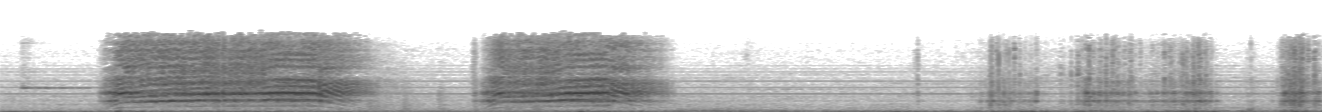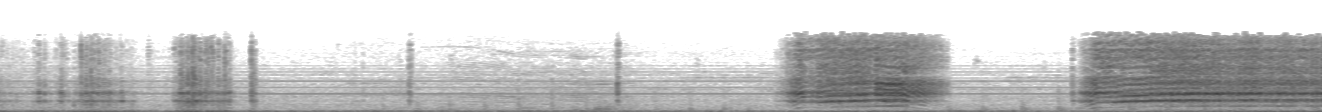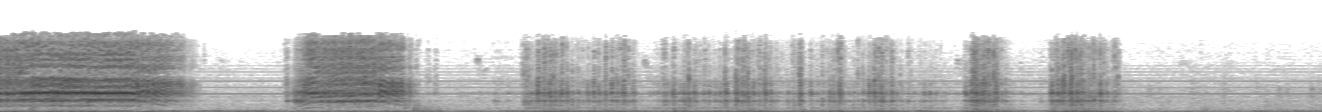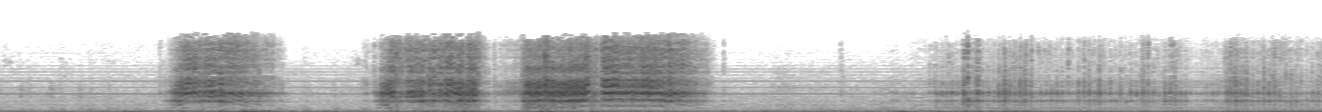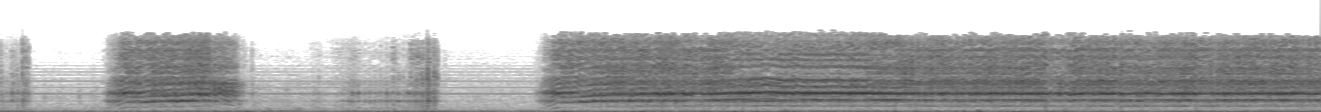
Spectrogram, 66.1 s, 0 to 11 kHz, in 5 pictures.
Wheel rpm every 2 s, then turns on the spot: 50, 110, 60, 30, 0, 20, 20, 20, 0, 0, 50, 40, 120, 150, 40, 40, 20, 20, 20, 0, 30, 40, 120, 40, 10, 10, 30, 70, 10, 100, 160, 160, 160.
6-8 10-16 30-38 48-54 56-58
